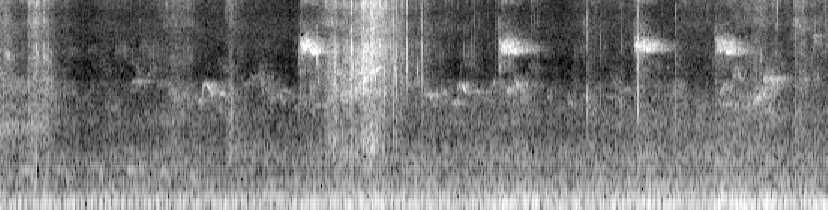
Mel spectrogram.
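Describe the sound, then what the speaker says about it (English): Faint birds chirp intermittently in the distance over a quiet, steady outdoor background hiss at a riverside campsite in the Northern Cape. "I'm going a bit quiet there because of the bird noise."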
